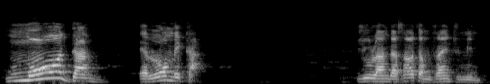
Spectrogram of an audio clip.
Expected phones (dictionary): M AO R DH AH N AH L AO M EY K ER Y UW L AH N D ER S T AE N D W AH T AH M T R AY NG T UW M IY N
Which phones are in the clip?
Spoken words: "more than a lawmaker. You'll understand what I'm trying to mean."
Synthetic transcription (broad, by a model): M AO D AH N AH L AO M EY K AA Y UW L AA N D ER S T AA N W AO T AH M T R AY NG T UW M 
